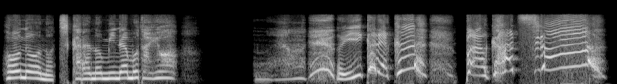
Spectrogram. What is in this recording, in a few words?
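Vox Skill, Japanese; kingsraid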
